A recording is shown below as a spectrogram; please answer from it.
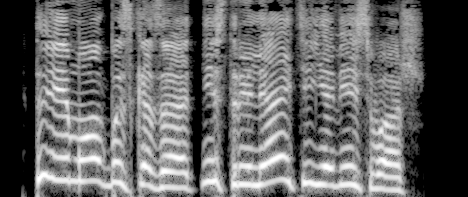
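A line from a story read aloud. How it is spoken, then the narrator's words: Squeaky call from gallery. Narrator (Russian): пропищал с галерки Уэйн Саффорд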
